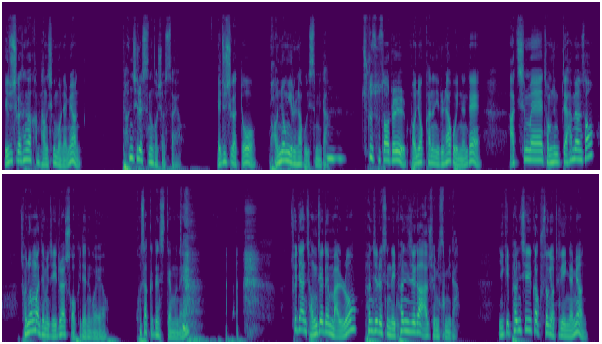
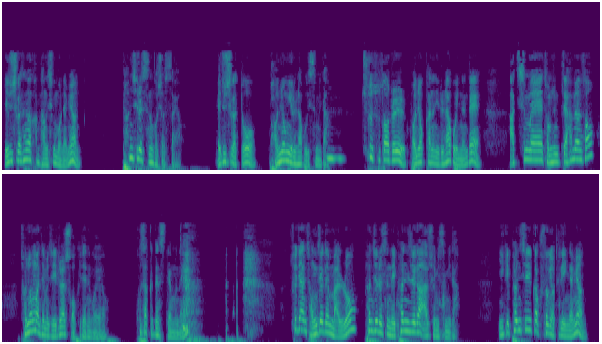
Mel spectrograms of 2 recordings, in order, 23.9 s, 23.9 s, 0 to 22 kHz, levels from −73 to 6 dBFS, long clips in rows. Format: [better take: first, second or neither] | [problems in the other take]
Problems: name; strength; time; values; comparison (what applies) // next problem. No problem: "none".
first | garbled, watery; slightly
